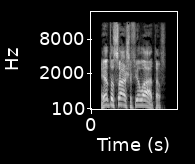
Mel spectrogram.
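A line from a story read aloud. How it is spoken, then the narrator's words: Shout. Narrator (Russian): выкрикнул кто-то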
